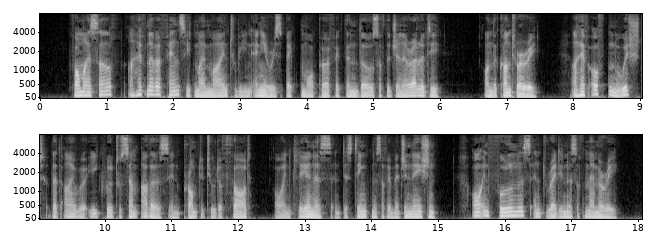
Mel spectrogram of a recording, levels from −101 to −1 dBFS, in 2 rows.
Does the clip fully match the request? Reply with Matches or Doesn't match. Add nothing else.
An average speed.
Matches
